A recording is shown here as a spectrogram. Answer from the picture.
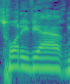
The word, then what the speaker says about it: Trois-Rivières: It was Trois-Rivières Metal Fest.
